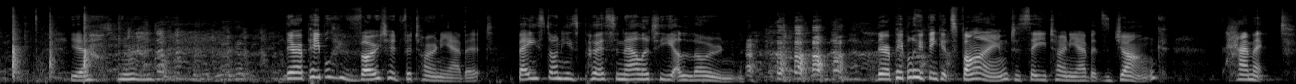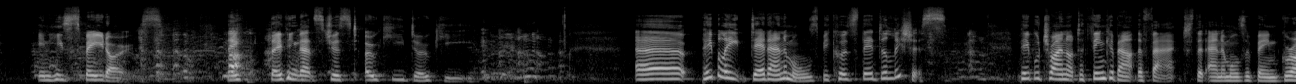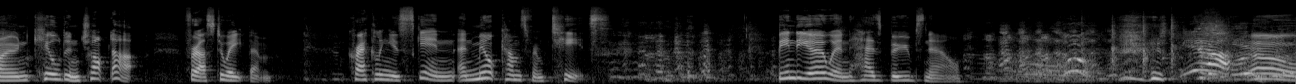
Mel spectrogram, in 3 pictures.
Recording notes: A Rational Fear At Sydney Fringe. Live from the Sydney Fringe Festival.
